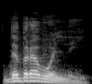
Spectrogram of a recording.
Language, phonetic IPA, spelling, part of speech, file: Russian, [dəbrɐˈvolʲnɨj], добровольный, adjective, Ru-добровольный.ogg
- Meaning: voluntary, of one's free will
